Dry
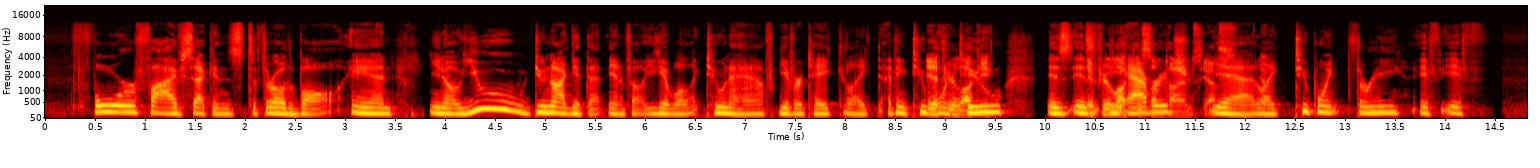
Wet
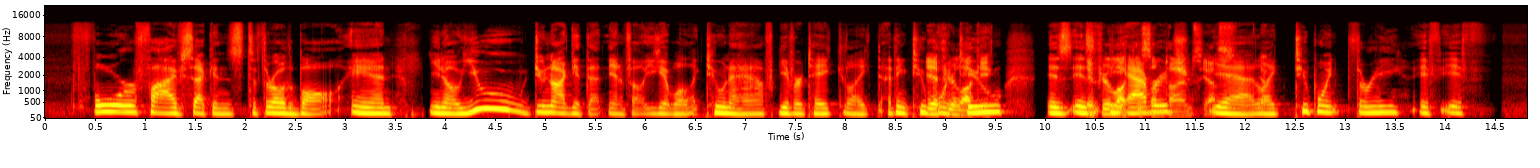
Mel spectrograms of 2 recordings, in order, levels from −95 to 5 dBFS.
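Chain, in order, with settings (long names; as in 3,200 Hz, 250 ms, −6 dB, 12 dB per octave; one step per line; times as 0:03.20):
0:04.64–0:06.29: tilt shelving filter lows −4.5 dB, about 1,500 Hz
level +6 dB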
